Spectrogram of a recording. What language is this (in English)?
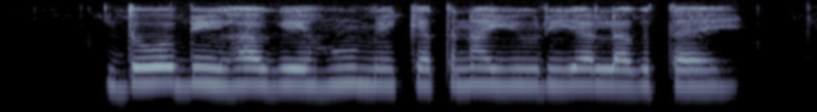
Magahi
